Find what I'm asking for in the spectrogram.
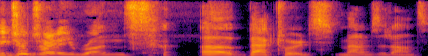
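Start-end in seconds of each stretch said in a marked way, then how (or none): none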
